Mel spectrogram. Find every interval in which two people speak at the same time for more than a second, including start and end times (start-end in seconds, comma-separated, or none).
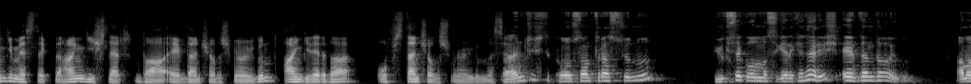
none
